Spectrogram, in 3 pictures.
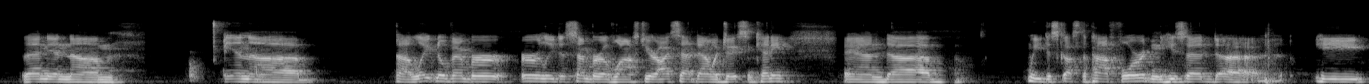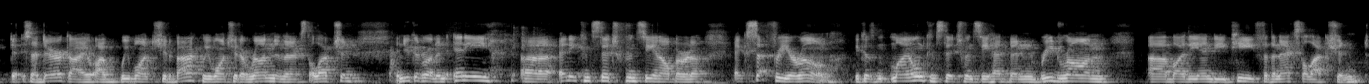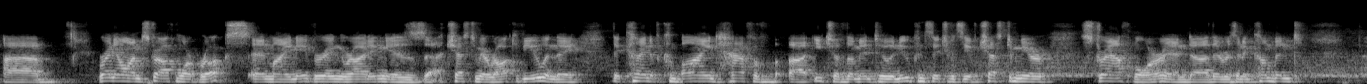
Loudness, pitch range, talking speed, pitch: -19 LUFS, 120-140 Hz, 170 wpm, 130 Hz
